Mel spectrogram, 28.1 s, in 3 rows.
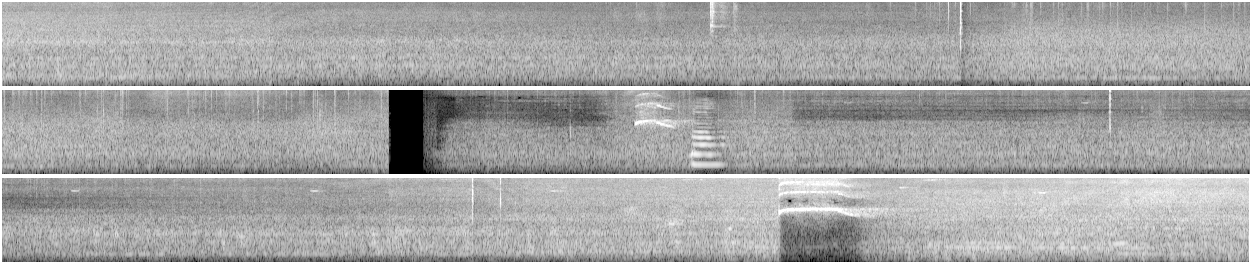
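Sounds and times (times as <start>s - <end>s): electric train rolling on track: 0.0s - 28.0s
train horn: 14.2s - 14.9s.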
